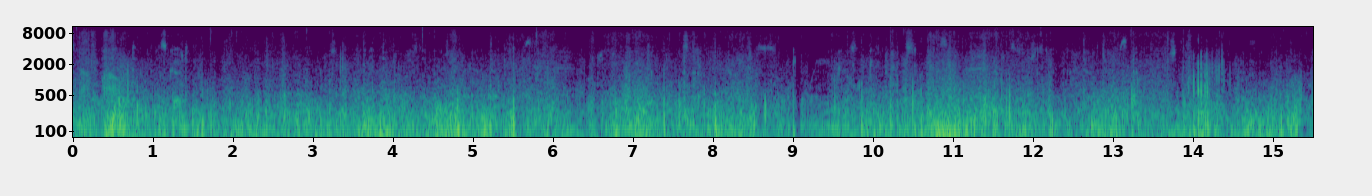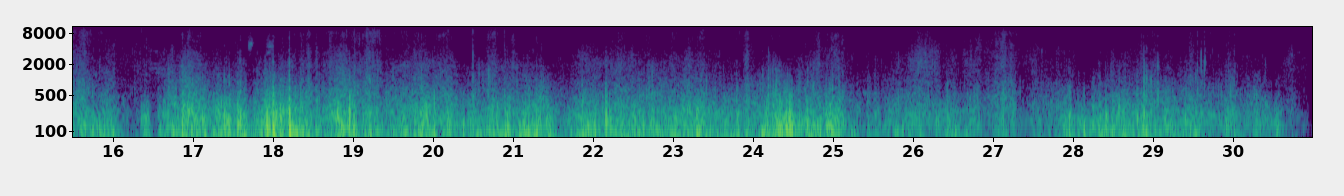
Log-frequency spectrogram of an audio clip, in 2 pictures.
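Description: Sheet of paper crumpled and rubbed against a microphone, a continuous crackling rustle that swells and falls, loudest a little past halfway.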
